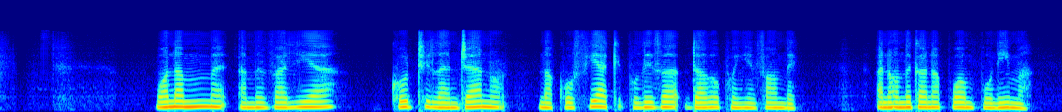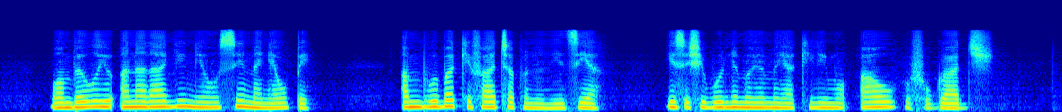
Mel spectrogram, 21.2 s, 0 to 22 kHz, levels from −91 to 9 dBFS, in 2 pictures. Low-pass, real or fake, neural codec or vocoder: 7.2 kHz; fake; codec, 16 kHz, 0.2 kbps, FocalCodec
